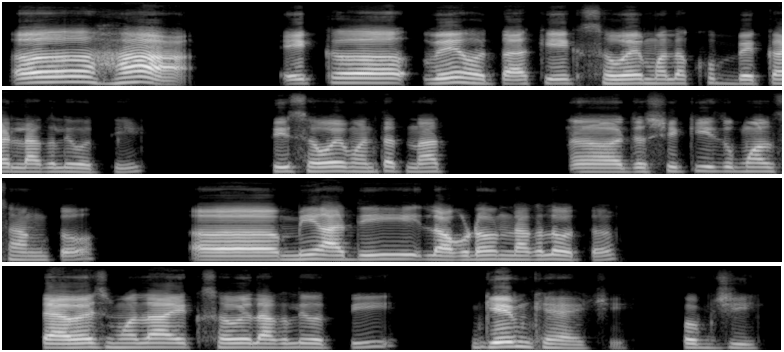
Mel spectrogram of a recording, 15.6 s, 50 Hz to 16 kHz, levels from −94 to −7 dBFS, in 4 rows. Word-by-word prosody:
अ, 225 +4 +6
हां. 230 - +7 0.6
एक 180 +3 -3
अ, 200 -1 +5
वेळ 195 +4 +4
होता, 170 -4 0
की 175 - -2
एक 175 - -3
सवय 175 0 +1
मला 180 0 -5
खूप 195 -2 -16
बेकार 175 +1 -2
लागली 165 0 -5
होती. 155 0 -11 0.7
ती 180 - -2
सवय 180 +1 -1
म्हणतात 180 +1 -7
ना 175 - -1 0.8
अ, 165 0 -1
जशी 170 +2 -7
की 185 +2 -6
तुम्हाला 180 0 -5
सांगतो. 160 -1 -8 0.5
अ, 160 0 +4
मी 180 +3 -3
आधी 180 +2 -4
लॉकडाऊन 165 +2 -1
लागलं 175 +2 -3
होतं 165 0 -7 1.1
त्यावेळेस 175 +2 +5
मला 180 0 +1
एक 180 -1 -2
सवय 180 0 -1
लागली 175 0 -3
होती, 170 +2 -9 0.6
गेम 200 +2 +6
खेळायची. 155 -5 -8 0.3
PUBG. 160 -1 -8
175 Hz, 145 wpm, -25 LUFS, 165-185 Hz, 1.1 s, हां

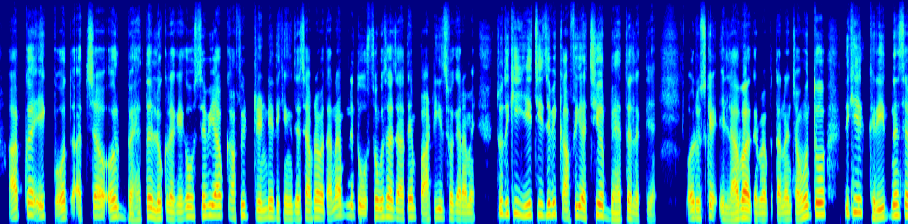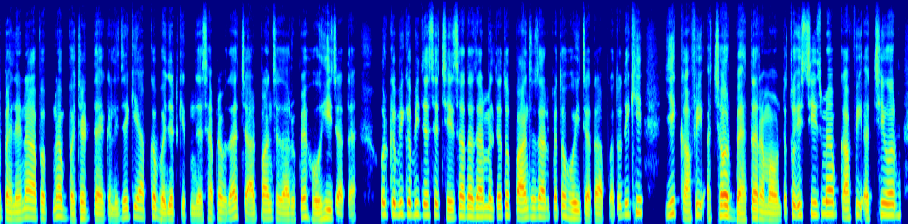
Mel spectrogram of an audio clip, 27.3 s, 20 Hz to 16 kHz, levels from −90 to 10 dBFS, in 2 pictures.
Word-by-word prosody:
आपका - - 0
एक - - -2
बहुत - - 0
अच्छा - - -3
और 150 +2 +1
बेहतर 110 +9 0
लुक 130 0 0
लगेगा 115 +5 0
उससे 155 +1 -1
भी 170 0 +1
आप 165 - -1
काफ़ी 135 +5 -3
ट्रेंडी 135 +2 0
दिखेंगे। 120 -3 -5
जैसे 120 +4 -2
आपने 135 +3 +1
बताया 115 -5 0
न - - +1
अपने 170 -1 -7
दोस्तों 110 +7 -1
के 145 - 0
साथ 155 -1 +3
जाते 135 +1 0
हैं 150 - 0
पार्टीज़ 135 -1 -3
वग़ैरह 115 -3 -1
में। 110 -1 -4 0.4
तो - - 0
देखिए 200 +1 -3
ये 180 - +3
चीज़ें 185 0 +1
भी 190 - +3
काफ़ी 135 +5 0
अच्छी 180 +7 +2
और 170 - +5
बेहतर 110 -2 -2
लगती - - -8
हैं। - - -9 0.5
और 135 +1 +1
उसके 130 - -1 0.2
अलावा 115 +7 +4
अगर 115 -4 0
मैं 110 - +1
बताना 110 +2 -2
चाहूँ 160 - +2
तो 190 0 +8 0.3
देखिए 225 -1 +1
खरीदने 145 +6 +2
से 170 0 +1
पहले 115 -5 0
न 145 - -3
आप 140 -3 +2
अपना 155 +5 0
बजट 125 +5 0
तय 100 - +2
कर - - -4
लीजिए 95 +10 -3
कि, 155 0 -3
आपका 145 +3 +1
बजट 115 -4 0
कितना 105 - -8
है? 100 - -7
जैसे 95 - -2
आपने 120 - -1
बताया 110 - +1
4-5 125 +5 0
हज़ार 100 -1 +1
रुपए 105 +8 -1
हो 105 - +3
ही 130 +3 +1
जाता - - -1
है - - -6 0.4
और 190 - +3
कभी-कभी 190 0 +2
जैसे 175 +1 +1
6-7 145 +3 +2
हज़ार 150 -1 +4
मिलते 150 0 -1
हैं - - +2
तो 175 - +3
₹5,000 145 +2 +2
तो 165 - +3
हो 130 -2 -1
ही 125 - +3
जाता - - +1
है - - +3
आपका। - - -5
तो 160 - -5
देखिए 190 +4 -2 0.4
ये 200 +4 +3
काफ़ी 130 +8 0
अच्छा 170 - +3
और 165 -2 +10
बेहतर 115 +6 +3
अमाउंट 105 -3 +1
है - - -2
तो 175 - +3
इस 180 - -2
चीज 190 -1 -1
में 195 0 +6
आप 195 - +4
काफ़ी 140 +7 +1
अच्छी 190 +9 -1
और 180 -1 +4
140 Hz, 230 wpm, -22 LUFS, 120-170 Hz, 0.5 s, और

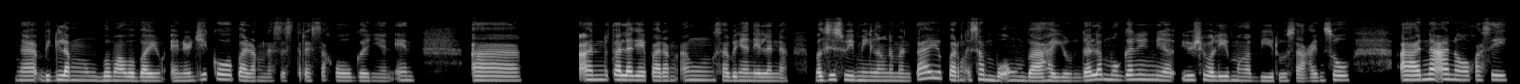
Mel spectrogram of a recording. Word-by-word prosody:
na 195 0 0
biglang 200 -2 0
bumababa 180 -2 +3
'yong 175 0 -3
energy 180 +7 -3
ko, 235 -2 +1
parang 170 -4 -1
nasa-stress 175 +1 -9
ako, 175 -1 -2
ganiyan. 170 -2 -5
And, 195 0 -5 0.6
ah, 195 -1 +2 0.6
ano 220 0 +3
talaga, 210 -2 +6
eh, 195 - 0
parang 185 -1 +2
ang 200 +1 -5
sabi 185 -2 -1
nga 175 - -2
nila 175 0 +1
na, 160 -2 -7 0.3
"Magswi-swimming 200 -1 0
lang 180 0 -3
naman 175 -1 -6
tayo 290 +3 +1
parang 205 -3 +1
isang 215 0 0
buong 190 0 -1
bahay 170 -1 +2
'yong 165 -1 -6
dala 210 +6 +4
mo." 215 -1 -2
Gano'n 225 0 -1 0.3
usually 205 -2 +1
'yong 195 - -6
mga 175 - -4
biro 170 -1 -5
sa 155 -3 -2
akin. 165 +2 -6
So, 205 0 0 0.5
ah, 210 0 +7
na 240 0 +7
ano 220 -4 +2
'ko 210 - -4
kasi, 210 0 -2
190 Hz, 180 wpm, -24 LUFS, 175-210 Hz, 0.6 s, ah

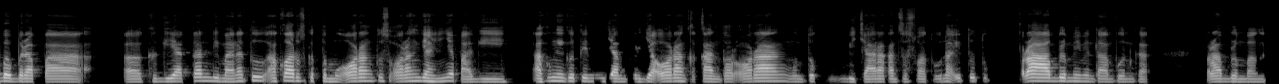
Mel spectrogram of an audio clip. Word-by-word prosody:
beberapa, 140 -3 +3 0.7
eee, 130 0 -1
kegiatan 140 +4 0
di - - +1
mana 135 +3 +1
tuh 180 - +3
aku 145 +4 -2
harus 165 -1 +1
ketemu 135 -1 -3
orang 160 +2 +5
terus 160 -1 -6
orang 155 +2 +2
janjinya 150 +2 +1
pagi, 125 +2 -3 0.5
aku 135 +2 +2
ngikutin 155 -2 0 0.2
jam 140 -1 +3
kerja 135 -2 0
orang 150 +1 +4
ke - - -11
kantor 135 0 0
orang 150 +3 +4 0.2
untuk 135 +2 -6 0.3
bicarakan 130 0 -1
sesuatu. 125 -1 -8
Nah 145 - -1
itu 150 - -8
tuh - - -15 0.3
problem-nya 155 -1 +6
minta 135 -1 -5
ampun 130 0 -7
Kak. - - -7 0.6
Problem 130 +1 -1
banget. 125 0 -6
140 Hz, 160 wpm, -23 LUFS, 130-155 Hz, 0.7 s, problem-nya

